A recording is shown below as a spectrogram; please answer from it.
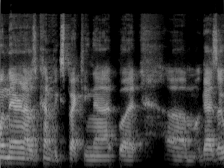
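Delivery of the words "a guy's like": ordinary talk, nothing marked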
